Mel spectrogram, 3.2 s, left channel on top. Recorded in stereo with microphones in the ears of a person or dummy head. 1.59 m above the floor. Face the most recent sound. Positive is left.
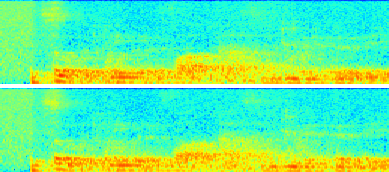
turn(degrees=-30)  # may be behind; listen again after turning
